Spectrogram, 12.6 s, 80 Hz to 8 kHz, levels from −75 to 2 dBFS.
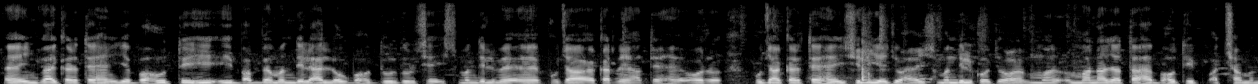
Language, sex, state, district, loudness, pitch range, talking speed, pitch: Hindi, male, Bihar, Begusarai, -17 LUFS, 120-125 Hz, 190 wpm, 120 Hz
